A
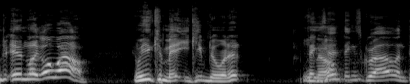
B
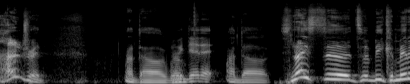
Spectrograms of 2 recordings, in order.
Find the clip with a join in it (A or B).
B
